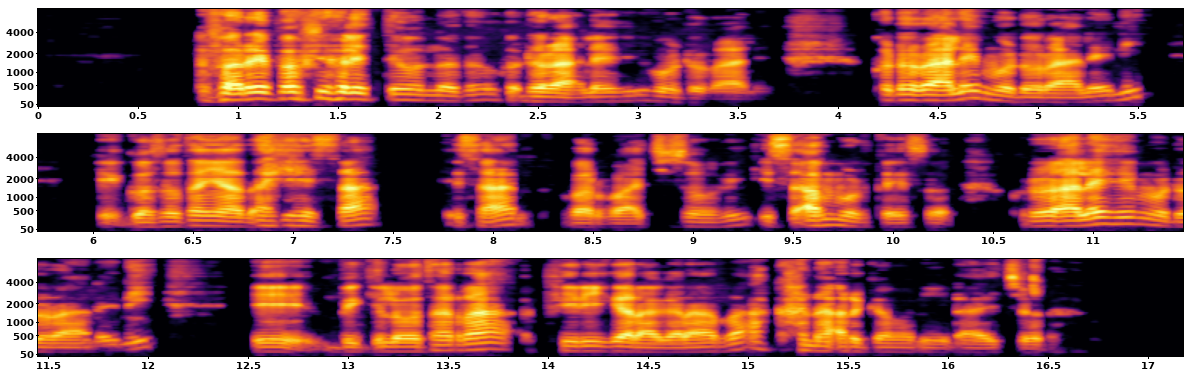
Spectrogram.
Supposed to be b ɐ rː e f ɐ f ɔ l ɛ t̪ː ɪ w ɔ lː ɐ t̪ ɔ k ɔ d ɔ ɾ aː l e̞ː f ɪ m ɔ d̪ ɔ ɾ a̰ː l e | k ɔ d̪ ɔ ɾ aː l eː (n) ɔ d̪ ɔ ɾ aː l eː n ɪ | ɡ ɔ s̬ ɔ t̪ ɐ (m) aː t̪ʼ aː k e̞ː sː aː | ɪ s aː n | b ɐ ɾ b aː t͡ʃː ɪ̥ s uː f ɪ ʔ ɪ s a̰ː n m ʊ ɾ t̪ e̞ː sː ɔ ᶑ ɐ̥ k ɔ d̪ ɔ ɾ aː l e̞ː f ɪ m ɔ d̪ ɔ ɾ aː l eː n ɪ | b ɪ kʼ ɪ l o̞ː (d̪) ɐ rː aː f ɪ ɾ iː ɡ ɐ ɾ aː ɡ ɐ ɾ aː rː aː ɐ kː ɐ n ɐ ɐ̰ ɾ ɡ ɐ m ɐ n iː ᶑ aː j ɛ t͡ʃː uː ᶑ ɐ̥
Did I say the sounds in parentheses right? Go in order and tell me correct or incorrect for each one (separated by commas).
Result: incorrect, incorrect, incorrect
